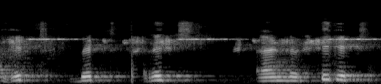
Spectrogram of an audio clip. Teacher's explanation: it is centralized front half closed unrounded vowel, and it is a short vowel · the rear part of the front of the tongue is raised just above the half closed position, and the lips are loosely spread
